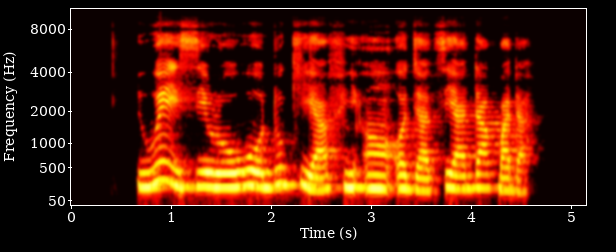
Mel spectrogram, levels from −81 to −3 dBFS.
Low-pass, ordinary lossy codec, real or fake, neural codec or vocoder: none; none; real; none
